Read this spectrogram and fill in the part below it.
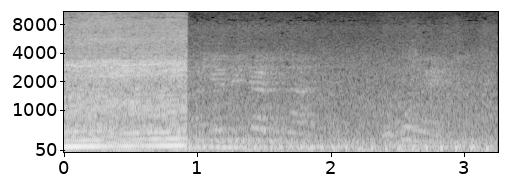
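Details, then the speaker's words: Honda 125 single-cylinder motorbike after complete tuning, tappets set with 0.05 mm gauge and 75 ml oil added: short loud burst, then quiet, even beat with no tapping or rattle; runs smooth and healthy. "Smooth हो गई है जी, और sound भी बहुत अच्छी होगी और pick भी अच्छी होगी।"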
